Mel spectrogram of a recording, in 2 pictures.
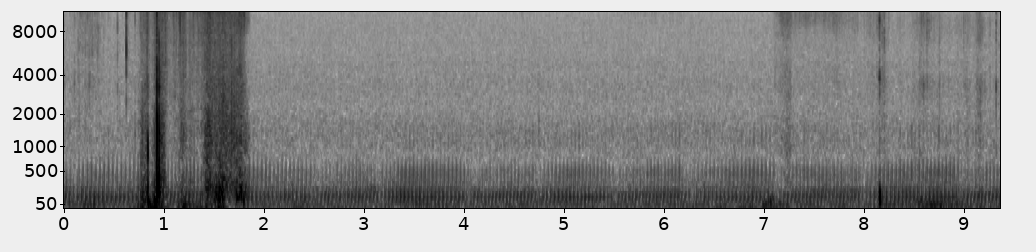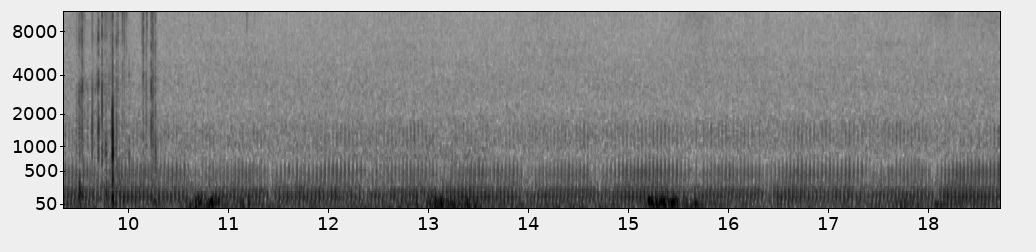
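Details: An evening ASMR recording of a purring cat: a quiet, steady low drone with gentle pulsing, plus crinkling and tearing noises early on and scattered clicks and rustles later.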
